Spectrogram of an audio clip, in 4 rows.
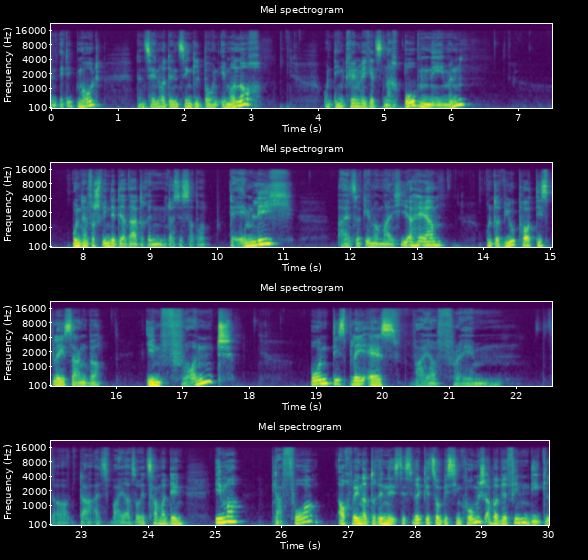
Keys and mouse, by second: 4.9 g, 13.9 click, 16.9 click, 19.5-22.9 drag, 25.7-30.0 middle drag.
